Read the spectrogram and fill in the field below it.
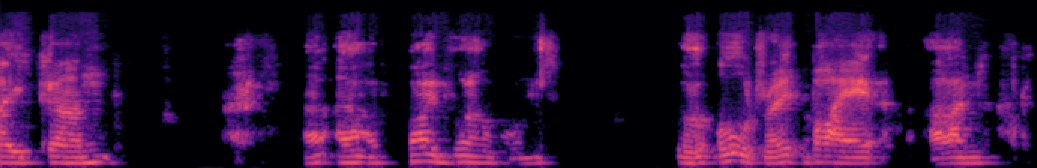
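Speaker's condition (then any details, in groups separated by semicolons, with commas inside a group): Cerebral palsy; present from birth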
